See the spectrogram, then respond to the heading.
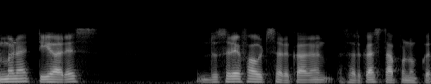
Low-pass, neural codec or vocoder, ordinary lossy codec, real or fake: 5.4 kHz; codec, 16 kHz, about 1 kbps, DyCAST, with the encoder's durations; none; fake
